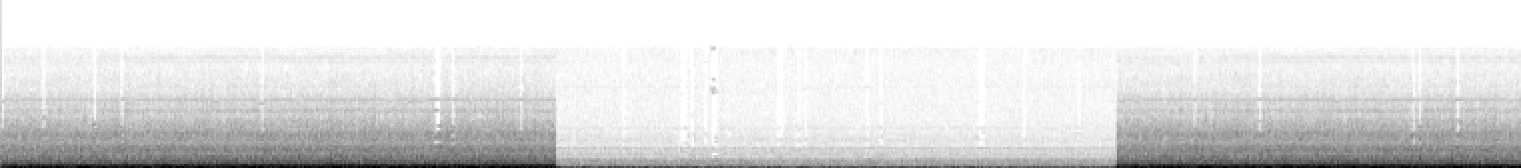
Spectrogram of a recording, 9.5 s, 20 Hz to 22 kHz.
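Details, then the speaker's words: Tunçmatik Digitech ECO 2000 VA UPS with a cheap stock fan: loud rushing fan with steady mid-pitched whine switching on and off, far louder than the computer, before replacement with a Noctua fan. "O kadar çok gürültü yapıyor ki güç kaynağı bilgisayarın sesinden kat be kat daha fazla gürültü çıkartıyor"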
